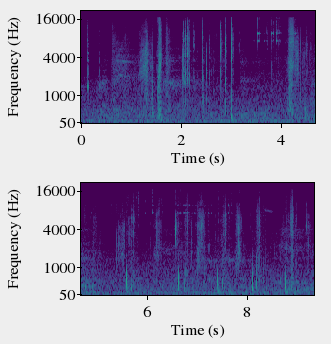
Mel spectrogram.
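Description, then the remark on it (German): Keys jangle with light metallic clinks over a steady run of footsteps as someone walks slowly toward a car, unarmed and holding only a key. Irregular crisp taps spread across several seconds, fairly quiet with no voices. “Ich habe nichts, okay? Nur den Schlüssel.”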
